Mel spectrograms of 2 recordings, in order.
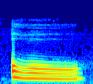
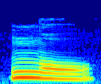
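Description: First: The word begins directly with a vowel. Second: The word begins with a nasal ng sound. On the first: The speaker calls it wrong. "这个字有些朋友发出哦，这个呢就是广东话里面的懒音" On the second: The speaker calls it right. "正确的发音是有鼻音，一开始是嗯嗯，然后跟哦相拼"

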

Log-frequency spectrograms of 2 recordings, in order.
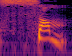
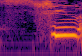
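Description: First: The word ends with the lips closed. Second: The word ends without the lips closing. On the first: "some 是合起来的" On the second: "我们说的心和some 就说起来就很不一样"

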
